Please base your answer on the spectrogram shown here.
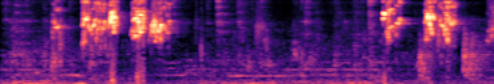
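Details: Morning chirps from a young peach-faced lovebird: clustered high, scratchy chirp bursts early on, a long pause with faint low background hum, then another burst of raspy chirps near the end.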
